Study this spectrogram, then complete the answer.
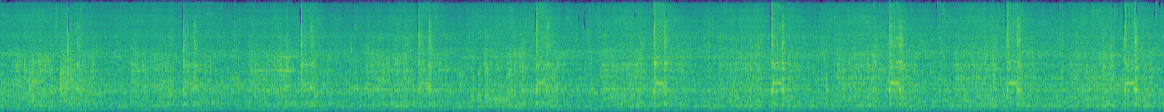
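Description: Sealing jaws on a packing machine clack shut in a regular rhythm.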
